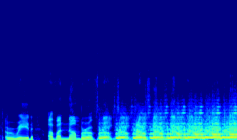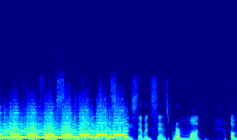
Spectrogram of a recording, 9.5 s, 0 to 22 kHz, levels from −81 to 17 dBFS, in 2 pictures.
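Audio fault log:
1.93–7.42 s, feedback howl: two devices in the same room share the call, so each pass from microphone to loudspeaker gains level, building a tone around 1 kHz as the loop repeats roughly every 300 ms, and peaks about 12 dB above the speech.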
